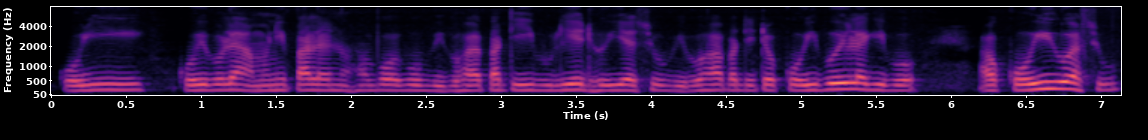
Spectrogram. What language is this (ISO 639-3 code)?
asm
